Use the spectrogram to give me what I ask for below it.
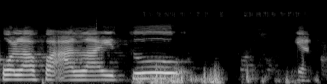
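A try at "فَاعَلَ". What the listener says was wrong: fa'ala, biasanya panjang. Fa'ala. pakai panjang fa-nya, Bu.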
